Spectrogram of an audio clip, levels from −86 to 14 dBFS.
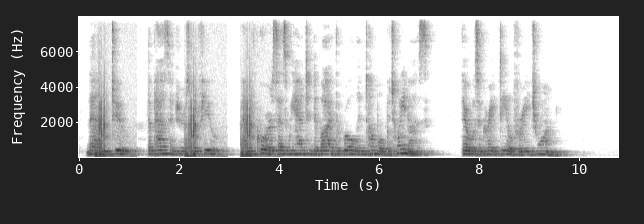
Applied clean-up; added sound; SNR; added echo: none; Fart; 0 dB; reverberation time 0.6 s.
